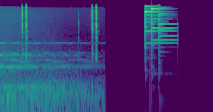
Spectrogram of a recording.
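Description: Channel intro jingle music fading out, with two quick pairs of sharp clicks about half a second and just under two seconds in. A brief, high chime of several tones sounds near three seconds in.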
